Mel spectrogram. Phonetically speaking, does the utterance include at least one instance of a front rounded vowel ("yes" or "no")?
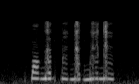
no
